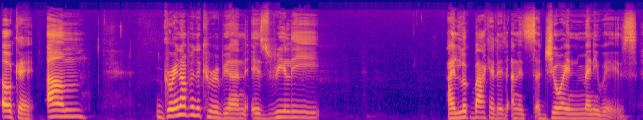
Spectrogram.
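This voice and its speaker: A woman's voice: low voice, animated, takes it slowly, long pauses, clear, resonant tone, no echo. Older Trinidadian woman, dry studio voice. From Trinidad and Tobago. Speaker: guest, event planner. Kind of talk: relaxed storytelling interview. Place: radio studio.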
